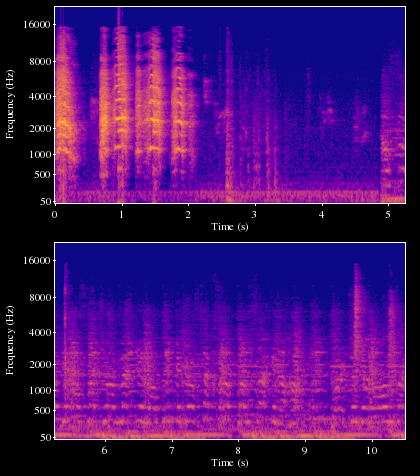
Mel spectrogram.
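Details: Pet male sulphur-crested cockatoo ranting, opening with four loud, grating screeches in fast succession over two seconds, then falling quiet under a steady low electrical hum with faint rustling and chatter.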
